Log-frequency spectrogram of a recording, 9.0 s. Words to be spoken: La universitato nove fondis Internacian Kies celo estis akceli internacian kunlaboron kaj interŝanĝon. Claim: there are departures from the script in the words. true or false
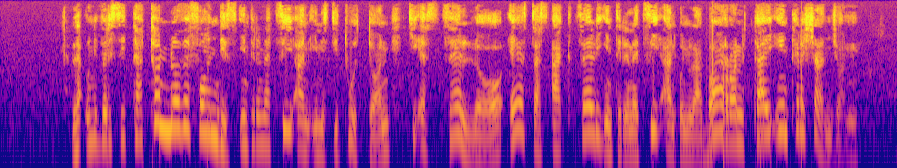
true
